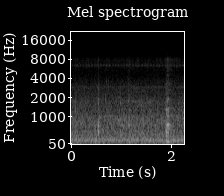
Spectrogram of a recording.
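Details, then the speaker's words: Mercedes automatic transmission at idle: two or three light clicks over a low hum as the gear shifter is rocked in reverse, with excessive slop; hardened, worn shift linkage bushings. "It should feel firm, and this is not feeling firm. You could hear it clicking a little bit."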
